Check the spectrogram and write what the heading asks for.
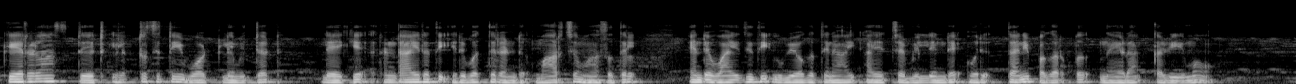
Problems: background sounds at intervals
